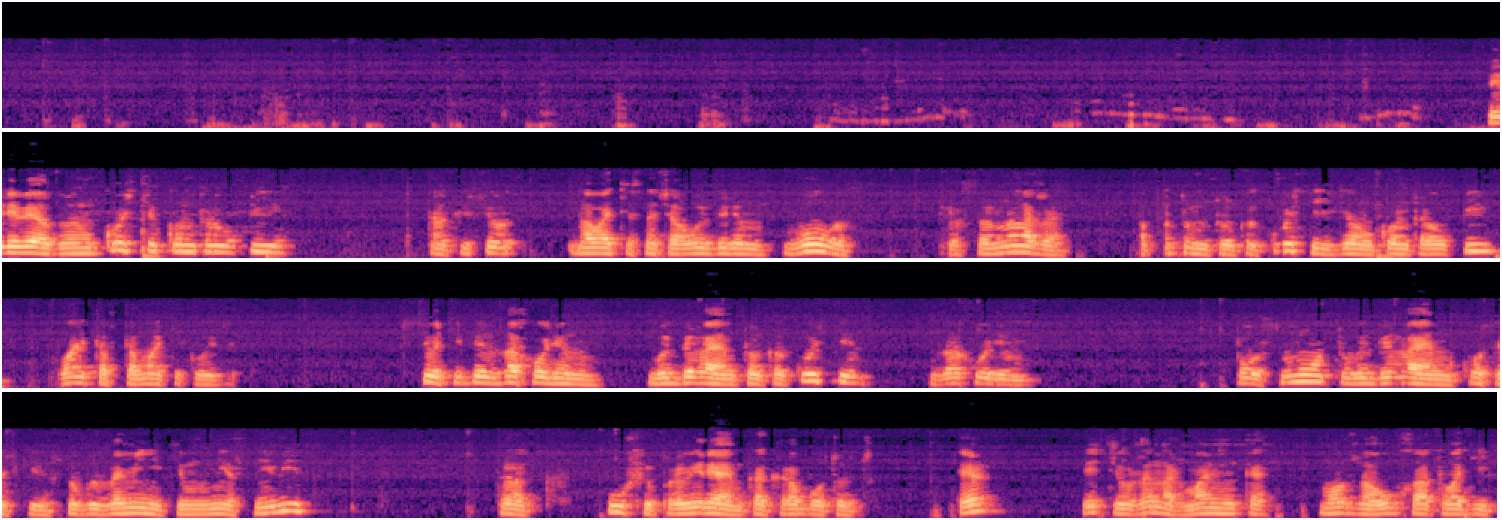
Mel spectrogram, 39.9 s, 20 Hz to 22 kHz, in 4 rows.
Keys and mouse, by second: 0.6 shift+middle click, 2.3 click, 7.0 click, 8.8 shift+click, 10.8 ctrl+p, 14.4 click, 15.9 shift+click, 17.7 shift+click, 19.0 ctrl+p, 23.4 click, 24.7 click, 26.4-28.4 drag, 28.9 middle click, 29.9 click, 32.3 middle click, 36.1 r, 37.3 click, 37.5 middle click, 38.4 r, 39.3 click, 39.6 middle click.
